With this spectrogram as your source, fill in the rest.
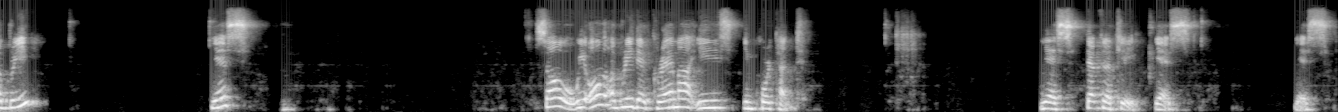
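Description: A woman speaks clearly and slowly through a microphone, as if teaching, with pauses between phrases.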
